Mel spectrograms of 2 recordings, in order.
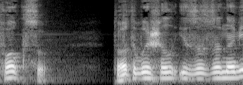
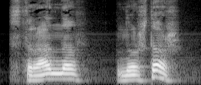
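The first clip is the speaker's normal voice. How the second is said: usual speaking voice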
